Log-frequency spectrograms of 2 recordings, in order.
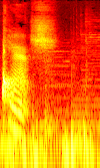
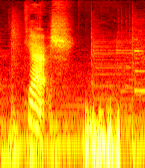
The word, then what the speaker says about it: cache: read this word cache but actually the correct pronunciation of that word is cash it's cash okay that's only cash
